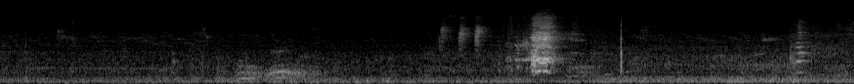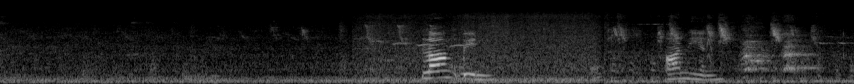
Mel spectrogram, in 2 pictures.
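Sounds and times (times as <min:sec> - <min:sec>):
bird squawking: 0:04.5 - 0:06.0.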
